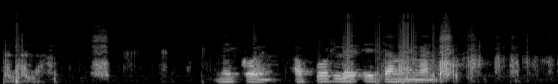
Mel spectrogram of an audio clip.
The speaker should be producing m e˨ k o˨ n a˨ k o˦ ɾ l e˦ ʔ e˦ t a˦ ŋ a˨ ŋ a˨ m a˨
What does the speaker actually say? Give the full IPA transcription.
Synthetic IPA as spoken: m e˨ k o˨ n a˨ p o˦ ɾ l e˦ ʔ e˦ t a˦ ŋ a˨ ŋ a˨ n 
